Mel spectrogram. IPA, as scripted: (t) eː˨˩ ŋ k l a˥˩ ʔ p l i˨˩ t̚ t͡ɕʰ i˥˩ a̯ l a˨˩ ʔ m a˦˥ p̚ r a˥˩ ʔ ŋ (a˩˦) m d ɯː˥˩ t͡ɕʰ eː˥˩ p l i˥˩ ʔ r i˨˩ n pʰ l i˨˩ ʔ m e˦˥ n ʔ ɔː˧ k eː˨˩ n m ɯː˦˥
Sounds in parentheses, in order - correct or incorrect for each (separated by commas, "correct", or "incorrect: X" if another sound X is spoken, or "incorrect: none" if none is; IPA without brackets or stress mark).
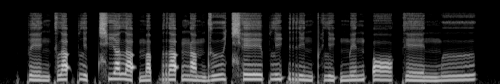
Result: incorrect: p, incorrect: a˨˩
